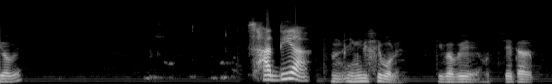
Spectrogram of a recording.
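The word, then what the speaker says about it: Sadia: English আর জার্মানিতে আমাদের কি উচ্চারণ ভিন্ন ভিন্ন হচ্ছে? না। না হচ্ছে না।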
